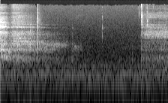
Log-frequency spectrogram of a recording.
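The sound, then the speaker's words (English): A big deep breath is taken during a guided loving-kindness meditation, a soft, airy rush that slowly fades away. Another faint breath begins near the end. “And then take a big deep breath.”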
